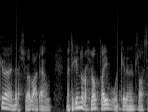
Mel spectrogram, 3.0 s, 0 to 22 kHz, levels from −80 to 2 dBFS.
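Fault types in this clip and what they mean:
Damaged data in a compressed stream: Part of the encoded speech data is corrupt. The decoder misreads those frames, loses sync and hunts for the next valid frame header. This is heard as two brief glitches, at 0.30 to 0.36 s and 2.32 to 2.38 s.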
